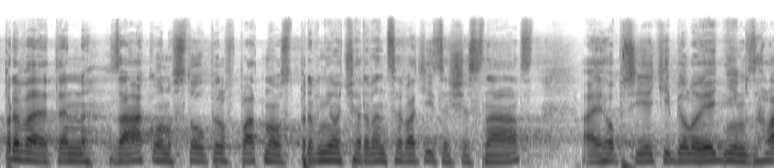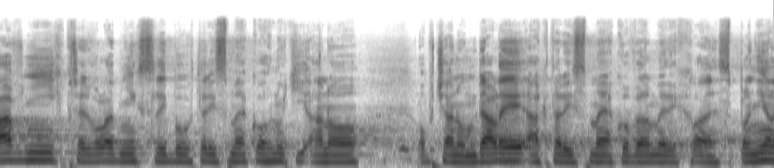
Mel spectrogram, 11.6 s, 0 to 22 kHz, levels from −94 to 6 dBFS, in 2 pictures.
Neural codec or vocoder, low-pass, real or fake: vocoder, 44.1 kHz, 128 mel bands every 256 samples, BigVGAN v2; 14.4 kHz; fake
